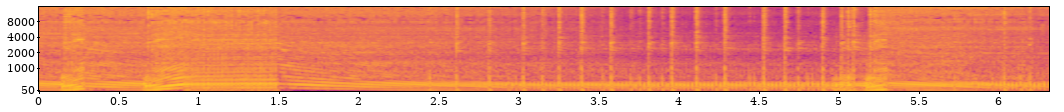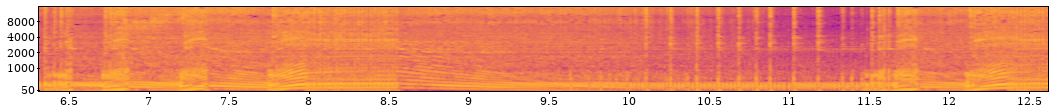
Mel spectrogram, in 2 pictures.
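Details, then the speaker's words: Farmertec 288XP kit chainsaw with an aftermarket carburetor, just started and idling, decomp stuck open by the top cover: revs swing up and down every two to three seconds between jets; surging. "it's doing some weird throttle up throttle down things when it's transitioning between jets"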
